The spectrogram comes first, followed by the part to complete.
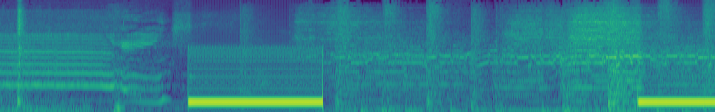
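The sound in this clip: A telephone call is placed and the line rings back with two long, steady single-pitch beeps, each about a second long, separated by a pause. Voices and other sounds fill the gaps between them.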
